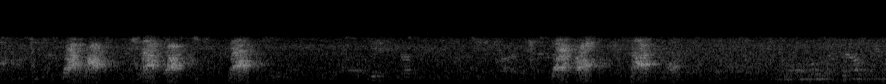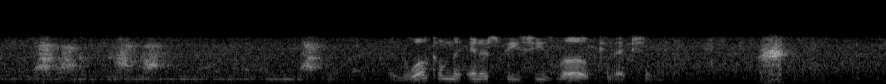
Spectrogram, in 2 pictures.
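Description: A small dog barks in short bursts.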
